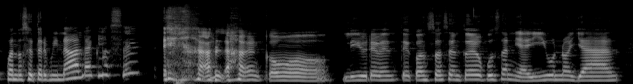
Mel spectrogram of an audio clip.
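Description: A woman leads a casual panel conversation. Her delivery is relaxed and she slips laughter into her sentences, with a pitch in the middle range for a woman. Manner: relaxed, laughs often while talking. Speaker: host.

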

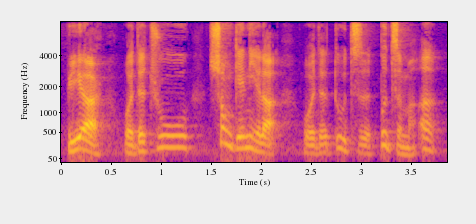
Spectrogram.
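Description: A young man voicing a hungry wolf in a storybook reading, rough and breathy. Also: on the high side, very animated, normal speed. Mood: sheepish. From Malaysia. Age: young adult. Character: big hungry wolf, eager then sheepish.

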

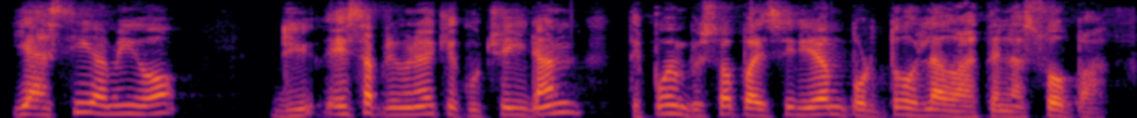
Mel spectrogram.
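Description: A man, a pastor and missionary, talks as a guest in a relaxed interview. He races through his stories in a somewhat high voice, tripping over restarts and repeating words as he goes. The recording sounds dull and muffled. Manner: rapid, animated storytelling with many restarts and repeated words. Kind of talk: casual storytelling interview.

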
